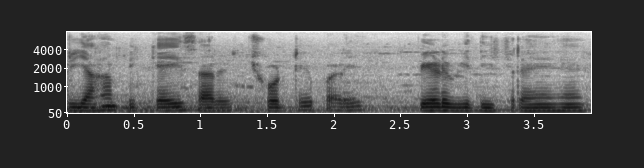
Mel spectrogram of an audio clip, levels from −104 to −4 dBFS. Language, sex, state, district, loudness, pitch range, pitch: Hindi, male, Arunachal Pradesh, Lower Dibang Valley, -18 LUFS, 120-130 Hz, 125 Hz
